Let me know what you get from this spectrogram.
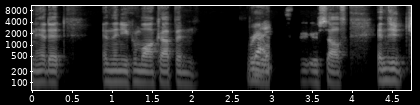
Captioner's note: voice cuts out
